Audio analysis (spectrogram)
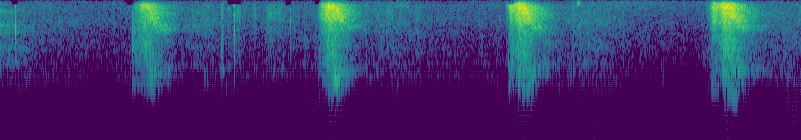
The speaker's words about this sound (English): I don't mind sneezing a little bit when I go outside. My car looks like it has an aura. There's so much pollen on it.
